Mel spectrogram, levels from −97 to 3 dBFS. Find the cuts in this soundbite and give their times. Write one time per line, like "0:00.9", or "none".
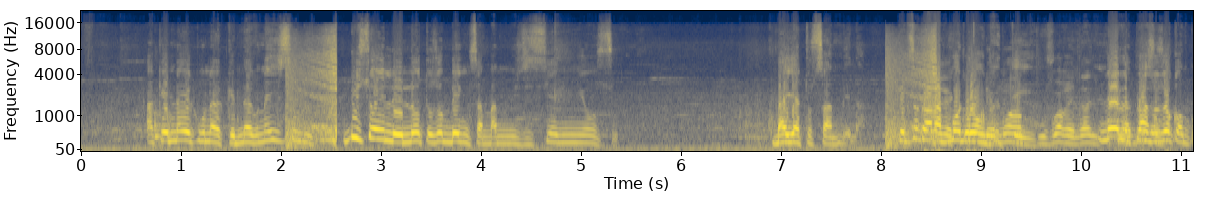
0:02.4
0:08.0

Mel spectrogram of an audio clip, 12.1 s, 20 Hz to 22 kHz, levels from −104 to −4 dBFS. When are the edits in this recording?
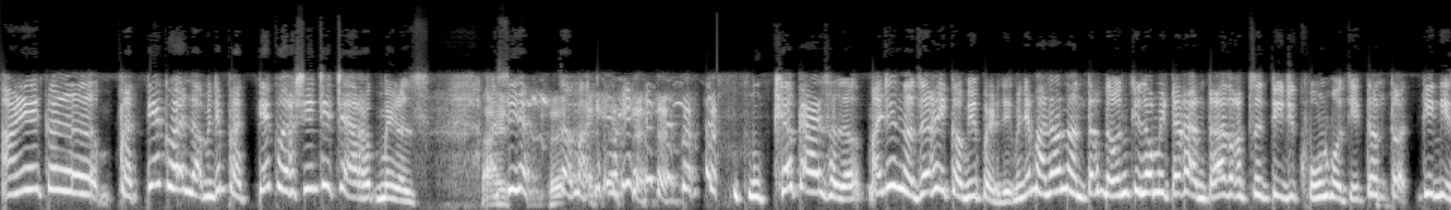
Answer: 0:06.0

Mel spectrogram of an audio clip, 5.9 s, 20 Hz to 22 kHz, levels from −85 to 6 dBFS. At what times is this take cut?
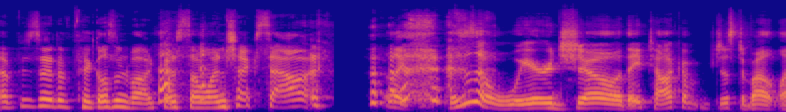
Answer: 0:02.6

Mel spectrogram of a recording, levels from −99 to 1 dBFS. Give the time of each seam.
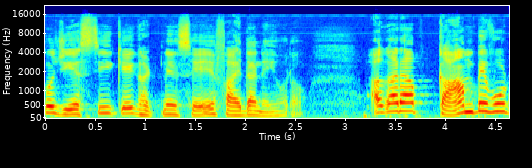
none

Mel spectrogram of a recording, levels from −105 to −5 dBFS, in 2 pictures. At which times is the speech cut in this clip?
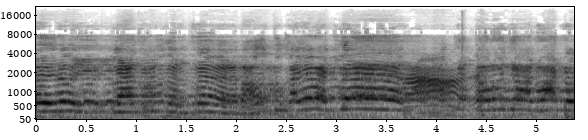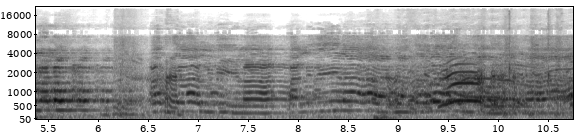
none

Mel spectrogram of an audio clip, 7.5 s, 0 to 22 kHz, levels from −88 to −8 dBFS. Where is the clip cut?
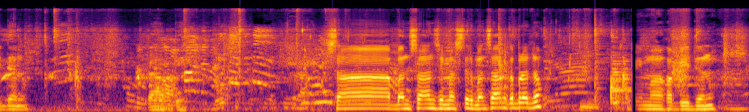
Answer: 0:06.3

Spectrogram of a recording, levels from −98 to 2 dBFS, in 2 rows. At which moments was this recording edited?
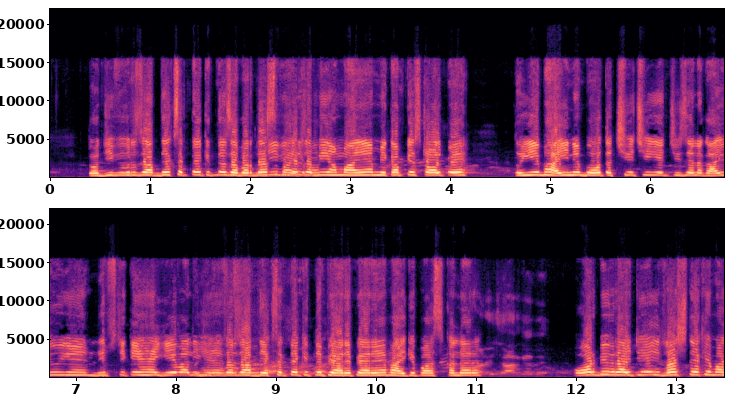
0:02.3
0:08.4

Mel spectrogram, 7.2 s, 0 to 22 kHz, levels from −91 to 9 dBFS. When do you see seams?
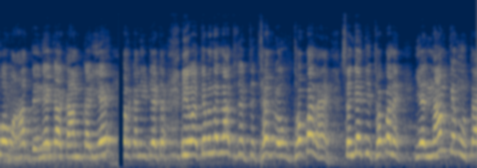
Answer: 0:01.8

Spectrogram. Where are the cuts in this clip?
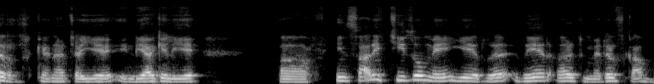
0:03.2

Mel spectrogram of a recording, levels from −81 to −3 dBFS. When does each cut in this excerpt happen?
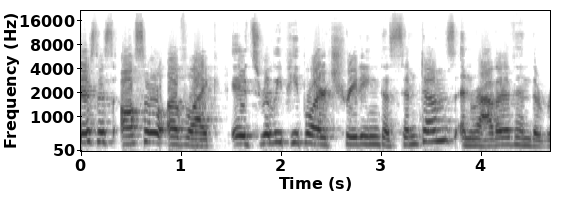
0:01.4

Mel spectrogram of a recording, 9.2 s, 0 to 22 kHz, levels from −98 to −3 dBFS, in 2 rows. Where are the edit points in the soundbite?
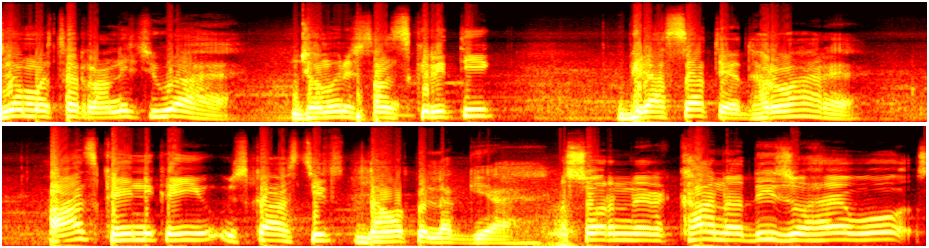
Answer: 0:07.5

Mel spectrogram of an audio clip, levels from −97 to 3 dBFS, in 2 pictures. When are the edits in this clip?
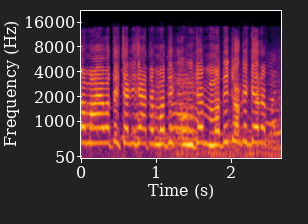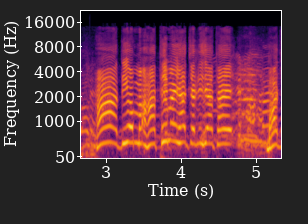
0:02.8

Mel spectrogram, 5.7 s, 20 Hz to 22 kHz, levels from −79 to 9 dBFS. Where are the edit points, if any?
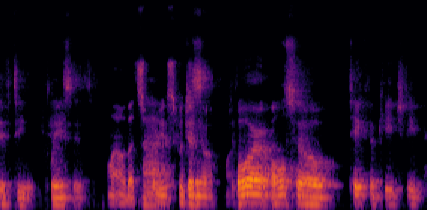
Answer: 0:02.9

